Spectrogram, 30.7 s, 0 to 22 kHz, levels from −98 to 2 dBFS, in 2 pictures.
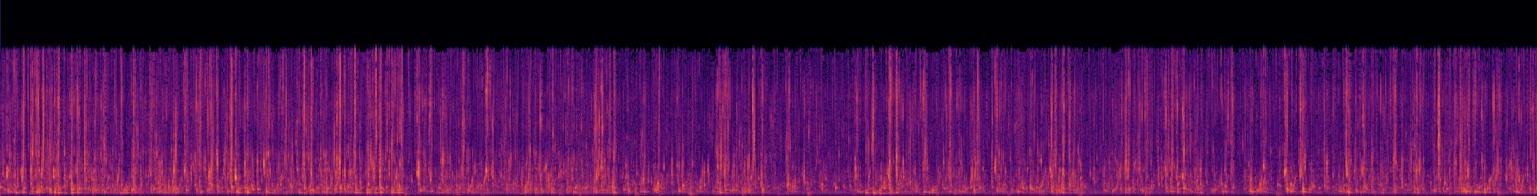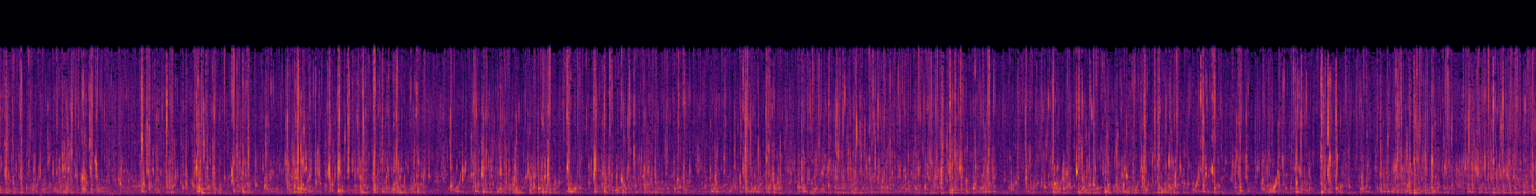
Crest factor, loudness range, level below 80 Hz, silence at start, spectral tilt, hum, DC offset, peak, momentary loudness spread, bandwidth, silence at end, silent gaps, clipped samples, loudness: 34 dB; 5 LU; -86 dBFS; 0 s; 2 dB/octave; none; under 0.1%; -2 dBFS; 9 LU; 17 kHz; 0 s; none; under 0.1%; -34 LUFS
